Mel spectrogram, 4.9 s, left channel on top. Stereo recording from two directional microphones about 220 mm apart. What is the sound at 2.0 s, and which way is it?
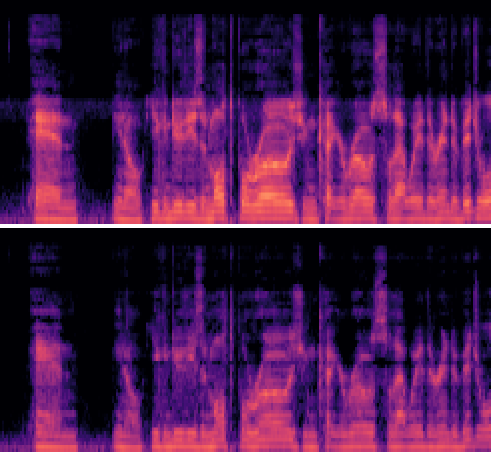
Speech, 55° left (ahead or behind).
